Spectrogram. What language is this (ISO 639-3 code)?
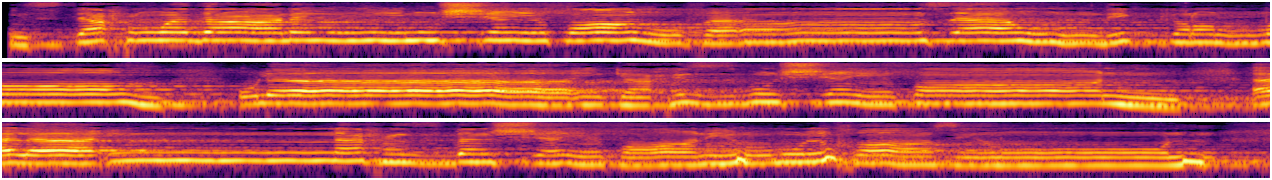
ara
